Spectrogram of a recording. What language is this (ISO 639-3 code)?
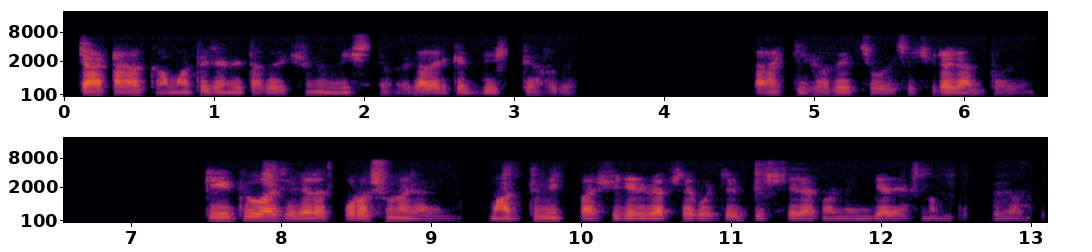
ben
